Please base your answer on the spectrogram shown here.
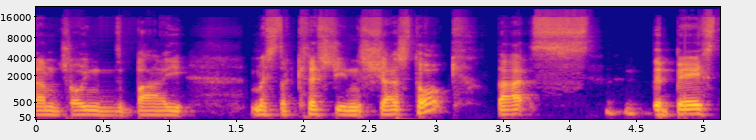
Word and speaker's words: Szastok: Krystian Szastok. That's the best it's ever been pronounced, Krystian, am I right?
